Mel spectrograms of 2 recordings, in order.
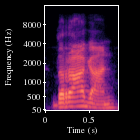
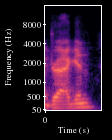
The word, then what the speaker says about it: Dragan: Well, his name is pronounced Dragan, but he goes by Dragon.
